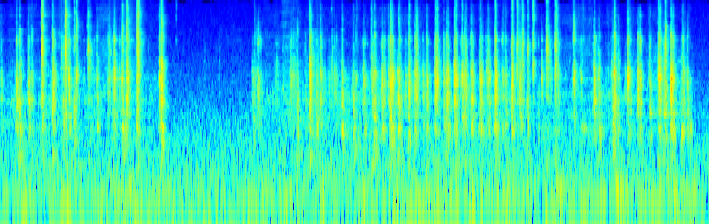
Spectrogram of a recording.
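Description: Fingertips press the keys of an old beige plastic computer keyboard as the hand moves in and out of view. A quick burst of sharp, bright, clicky keystrokes stops for about a second. A longer, denser run of rapid clacks follows, each short and dry with almost no low end.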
